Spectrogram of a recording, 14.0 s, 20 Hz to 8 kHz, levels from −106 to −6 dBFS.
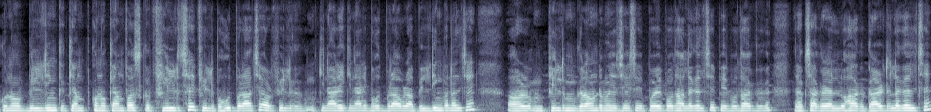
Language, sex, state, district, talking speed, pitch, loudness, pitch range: Magahi, male, Bihar, Samastipur, 170 wpm, 160 Hz, -15 LUFS, 155-170 Hz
